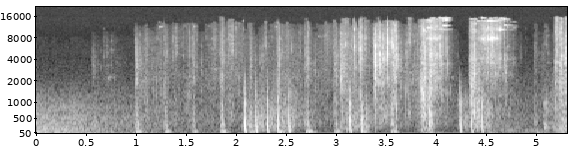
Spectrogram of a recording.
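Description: Footsteps tap quickly on a metal floor.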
